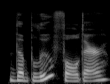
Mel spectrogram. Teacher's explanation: If your voice goes down, it sounds like a statement. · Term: intonation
